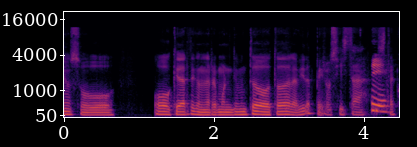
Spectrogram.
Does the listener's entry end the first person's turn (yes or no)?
yes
